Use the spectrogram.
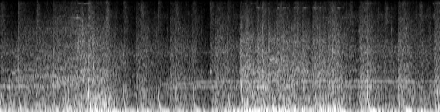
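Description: Turret gunfire in the game Riftstorm: a dense, steady stream of rapid overlapping shots and crashing impacts, loud and continuous throughout.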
